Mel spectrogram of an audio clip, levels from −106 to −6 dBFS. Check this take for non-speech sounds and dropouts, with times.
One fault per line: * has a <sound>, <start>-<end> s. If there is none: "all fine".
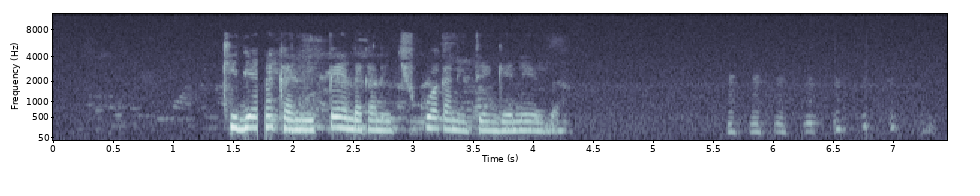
* has a dropout, 1.7-1.8 s
* has a laugh, 5.6-7.1 s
